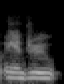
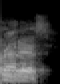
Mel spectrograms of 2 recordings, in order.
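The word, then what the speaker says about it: Andrés: Andres. He should have said Andres. Andres. So, Andres. well, gotta roll your R.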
